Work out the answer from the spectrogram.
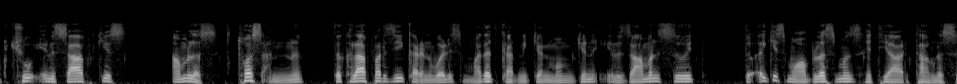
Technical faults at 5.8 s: Dolby Digital compression

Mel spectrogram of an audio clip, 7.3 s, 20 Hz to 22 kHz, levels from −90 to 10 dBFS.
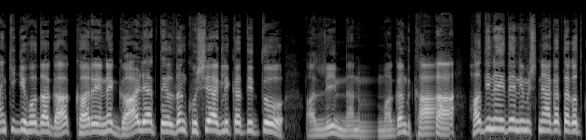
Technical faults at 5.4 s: call bitrate drop; burst of packet loss

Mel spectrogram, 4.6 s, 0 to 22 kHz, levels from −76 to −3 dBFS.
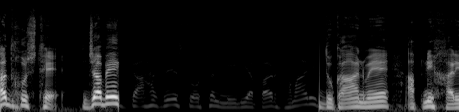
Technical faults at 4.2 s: none

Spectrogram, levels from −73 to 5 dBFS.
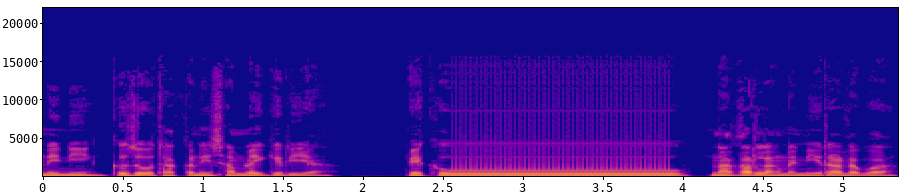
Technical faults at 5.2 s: none

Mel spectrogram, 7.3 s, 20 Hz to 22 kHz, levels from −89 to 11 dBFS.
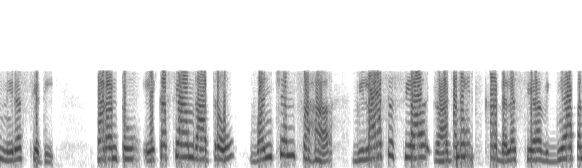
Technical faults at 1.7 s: integer overflow; VoIP packet loss concealed by the speech codec

